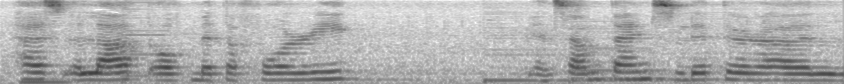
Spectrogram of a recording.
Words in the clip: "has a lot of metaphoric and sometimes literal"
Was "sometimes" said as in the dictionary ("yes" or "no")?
no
